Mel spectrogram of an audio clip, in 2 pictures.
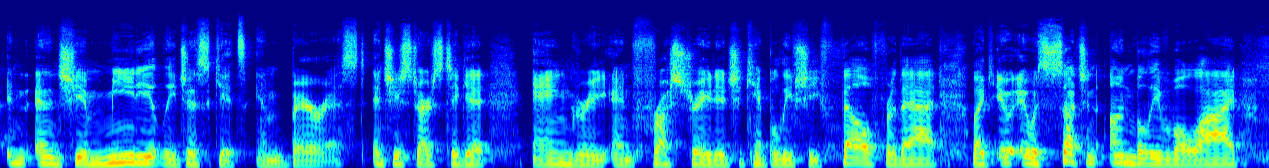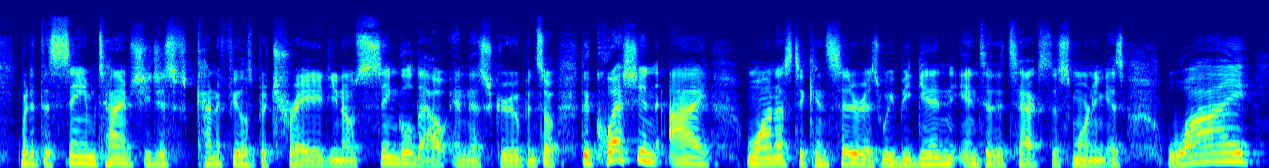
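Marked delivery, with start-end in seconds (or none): none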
